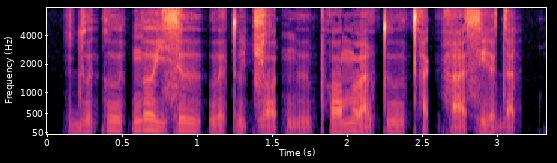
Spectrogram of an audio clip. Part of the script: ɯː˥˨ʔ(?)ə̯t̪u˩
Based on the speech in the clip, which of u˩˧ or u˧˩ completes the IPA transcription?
u˩˧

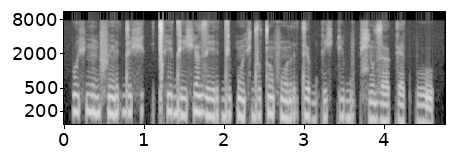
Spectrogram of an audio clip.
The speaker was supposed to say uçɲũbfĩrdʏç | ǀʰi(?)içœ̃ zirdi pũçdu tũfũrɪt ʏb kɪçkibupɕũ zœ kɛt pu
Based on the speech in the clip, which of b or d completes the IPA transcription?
d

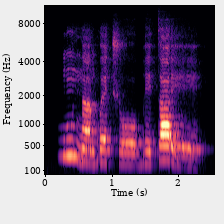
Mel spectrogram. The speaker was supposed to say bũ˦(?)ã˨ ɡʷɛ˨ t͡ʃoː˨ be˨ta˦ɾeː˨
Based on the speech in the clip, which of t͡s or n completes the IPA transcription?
n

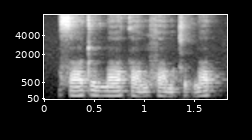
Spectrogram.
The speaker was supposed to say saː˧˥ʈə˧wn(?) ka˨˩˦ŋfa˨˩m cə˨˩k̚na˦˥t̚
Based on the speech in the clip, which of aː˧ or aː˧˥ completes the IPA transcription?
aː˧˥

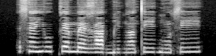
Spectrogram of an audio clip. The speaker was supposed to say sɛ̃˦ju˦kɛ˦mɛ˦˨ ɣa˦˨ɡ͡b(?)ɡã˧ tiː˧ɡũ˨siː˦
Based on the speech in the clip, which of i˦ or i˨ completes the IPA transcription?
i˨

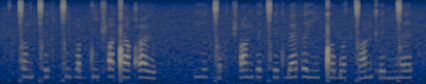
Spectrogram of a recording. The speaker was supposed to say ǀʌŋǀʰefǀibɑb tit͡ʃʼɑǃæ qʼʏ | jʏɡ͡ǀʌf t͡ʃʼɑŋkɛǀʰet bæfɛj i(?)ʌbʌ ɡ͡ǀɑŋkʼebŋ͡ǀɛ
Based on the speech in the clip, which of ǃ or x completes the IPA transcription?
ǃ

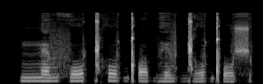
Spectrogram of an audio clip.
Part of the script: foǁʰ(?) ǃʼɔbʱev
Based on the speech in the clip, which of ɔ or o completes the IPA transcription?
o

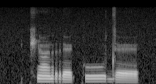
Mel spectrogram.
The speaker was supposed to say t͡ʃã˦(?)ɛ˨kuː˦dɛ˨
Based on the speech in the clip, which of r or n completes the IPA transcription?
r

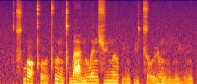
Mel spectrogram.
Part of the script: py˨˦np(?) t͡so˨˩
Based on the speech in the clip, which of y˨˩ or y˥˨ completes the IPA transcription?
y˥˨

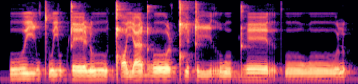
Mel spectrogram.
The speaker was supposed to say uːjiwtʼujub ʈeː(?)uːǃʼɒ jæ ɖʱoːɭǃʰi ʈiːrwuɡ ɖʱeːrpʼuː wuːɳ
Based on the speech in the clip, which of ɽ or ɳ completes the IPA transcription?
ɳ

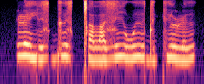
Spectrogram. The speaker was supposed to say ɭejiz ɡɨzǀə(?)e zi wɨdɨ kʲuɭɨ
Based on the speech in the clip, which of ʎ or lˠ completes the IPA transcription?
lˠ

